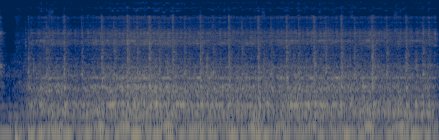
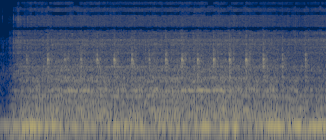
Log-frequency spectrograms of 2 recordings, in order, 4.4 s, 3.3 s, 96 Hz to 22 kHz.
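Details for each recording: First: Singer 533 sewing machine, thrifted, very dirty, before cleaning and oiling: fast even whirr with a dry regular tick-knock about three or four per second; something knocking, possibly the feed dog. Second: Singer 533 sewing machine after partial cleaning and oiling: light even ticking, roughly five or six a second, over a steady low hum; runs much smoother and freer.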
